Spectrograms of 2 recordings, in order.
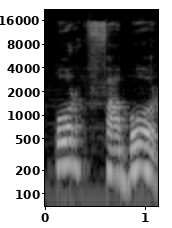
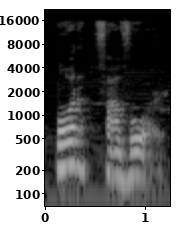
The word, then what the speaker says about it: por favor: Remember ang letter V na Spanish ay pino-pronounce na B. Kaya por favor ito. Hindi for favor.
